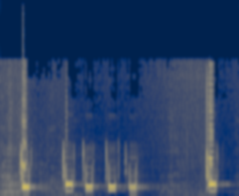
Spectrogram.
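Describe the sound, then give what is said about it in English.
Telephone keypad tones entering a purification code at an automated phone line's prompt: five short dual-pitched beeps in an uneven run, then a pause before one final beep. The tones are clear and steady, with no voices. “Please enter a valid purification code now, followed by the hash key.”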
